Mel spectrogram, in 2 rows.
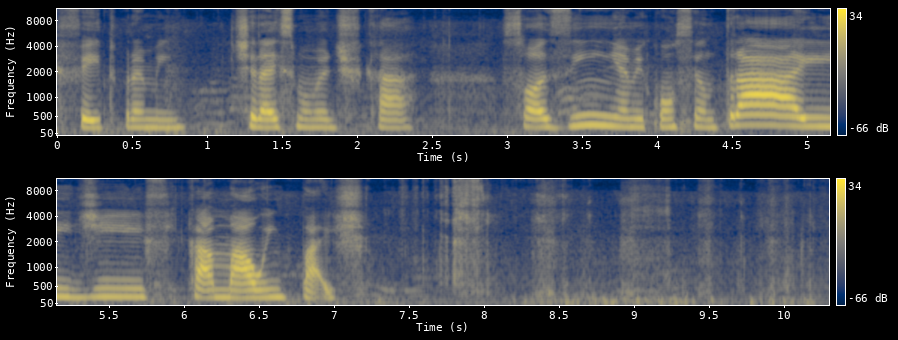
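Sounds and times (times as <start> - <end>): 
speech: 0.2 - 7.3
crunchy bite and chewing of a skinny cheese biscuit: 7.4 - 10.3.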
